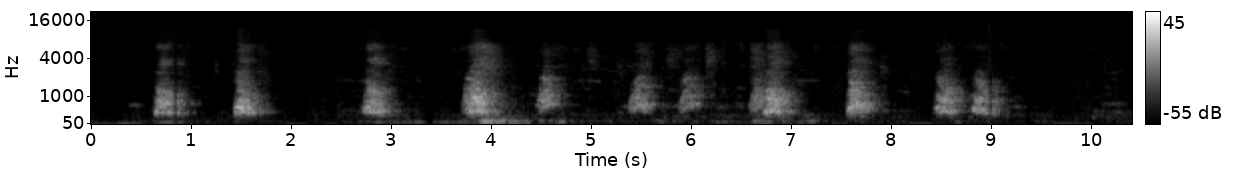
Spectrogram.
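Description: A dog barking repeatedly, about eleven single barks spaced roughly a second apart.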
